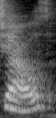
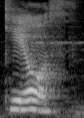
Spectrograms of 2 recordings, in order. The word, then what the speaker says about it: chaos: in it and so they think it's chows or cheers but let me tell you that you're mistaken because it's not chows or cheers it's chaos so what is chaos chaos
